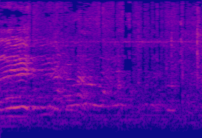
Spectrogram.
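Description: Faint murmuring voices in a large hall during a pause in chanted Quranic recitation, after the echo of the last chanted note fades over the first half-second.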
